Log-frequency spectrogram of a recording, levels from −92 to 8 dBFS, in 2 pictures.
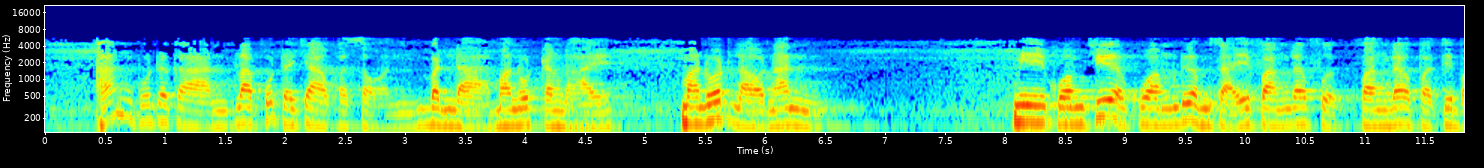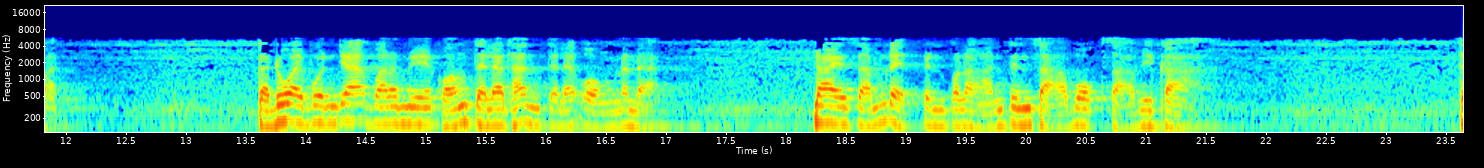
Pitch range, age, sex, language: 140-170 Hz, 60-79, male, Thai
